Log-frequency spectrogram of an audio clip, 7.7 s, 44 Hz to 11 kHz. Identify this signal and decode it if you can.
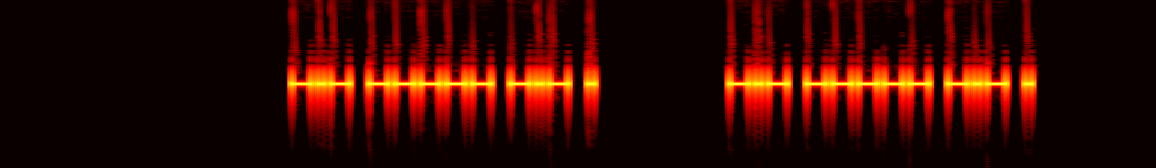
Morse code, heard as a keyed tone, about 28 wpm, 700 Hz. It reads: K0KE K0KE
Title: USA Call Signs - 4 Characters - Repeated 2x - 28wpm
